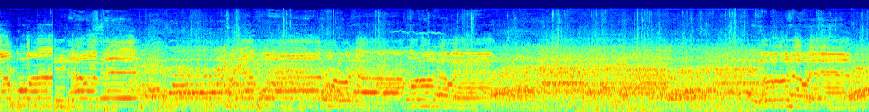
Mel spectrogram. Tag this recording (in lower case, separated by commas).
male speech, narration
